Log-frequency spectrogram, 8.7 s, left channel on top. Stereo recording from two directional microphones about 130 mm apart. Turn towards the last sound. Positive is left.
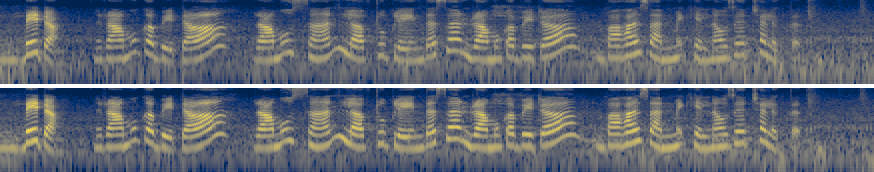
turn(degrees=-45)  # may be behind; listen again after turning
